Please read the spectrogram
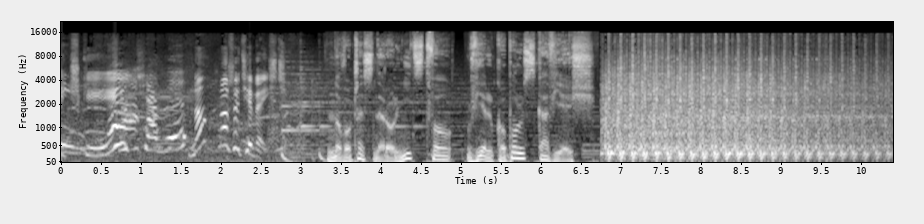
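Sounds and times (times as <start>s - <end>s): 
speech: 0.0s - 8.7s
rebuilt farm tractor diesel engine chugging in Wielkopolska Poland: 6.0s - 10.3s.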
